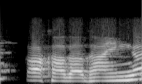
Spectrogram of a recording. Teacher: जैसे हम का वर्ग का उच्चारण करते हैं, तो इसका एक सूत्र आता है, अकूह विसर्जनीय नाम कंठा, अर्थात इसका उच्चारण करने में हमारे कंठ का प्रयोग होता है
